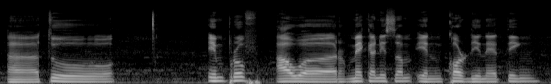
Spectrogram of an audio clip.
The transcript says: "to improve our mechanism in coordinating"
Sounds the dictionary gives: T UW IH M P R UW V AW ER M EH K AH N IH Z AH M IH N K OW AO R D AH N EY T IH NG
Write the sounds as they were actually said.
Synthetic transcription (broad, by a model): T UW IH M P R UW F AW ER M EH K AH N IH S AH M IH N K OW AO R D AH N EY T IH NG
